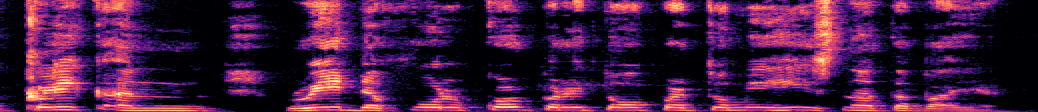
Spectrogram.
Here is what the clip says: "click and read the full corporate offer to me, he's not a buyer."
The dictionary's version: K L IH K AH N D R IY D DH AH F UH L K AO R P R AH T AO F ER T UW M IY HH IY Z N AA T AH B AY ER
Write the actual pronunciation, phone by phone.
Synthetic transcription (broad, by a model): K L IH K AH N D R IY D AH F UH L K AO R P R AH T AO P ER T UW M IY HH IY S N AA T AH B AY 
